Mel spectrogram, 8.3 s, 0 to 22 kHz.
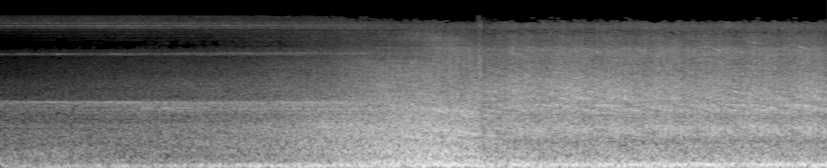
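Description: InterCity 225 train, hauled by a Class 91 electric locomotive, approaching and running past: a rushing noise that grows louder over the first three seconds, then holds steady and loud.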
